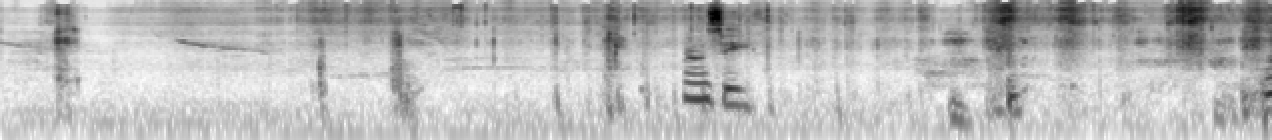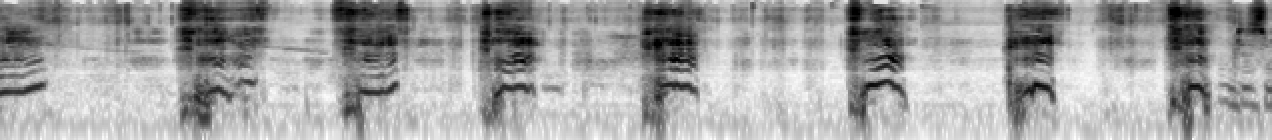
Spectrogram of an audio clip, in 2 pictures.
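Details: Rosie the dog digs in backyard trenches after moles, honking like a goose from excitement. Faint sniffing and a spoken voice lead into about a dozen quick nasal honks, growing louder and more rapid toward the end.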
